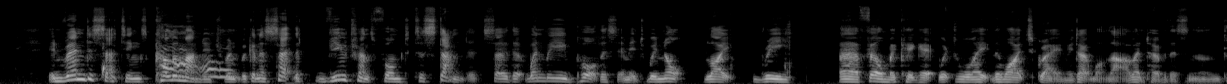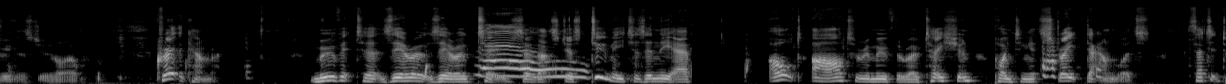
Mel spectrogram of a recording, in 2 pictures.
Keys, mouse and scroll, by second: 2.5 click, 3.6-4.6 scroll down 24, 4.6 click, 4.6-5.2 scroll down 1, 5.2-6.6 scroll down 3, 6.6-7.3 scroll down 1, 7.9 click, 12.7 shift+a, 14.2 shift+a, 15.4 click, 21.5 alt+r, 24.2 click.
